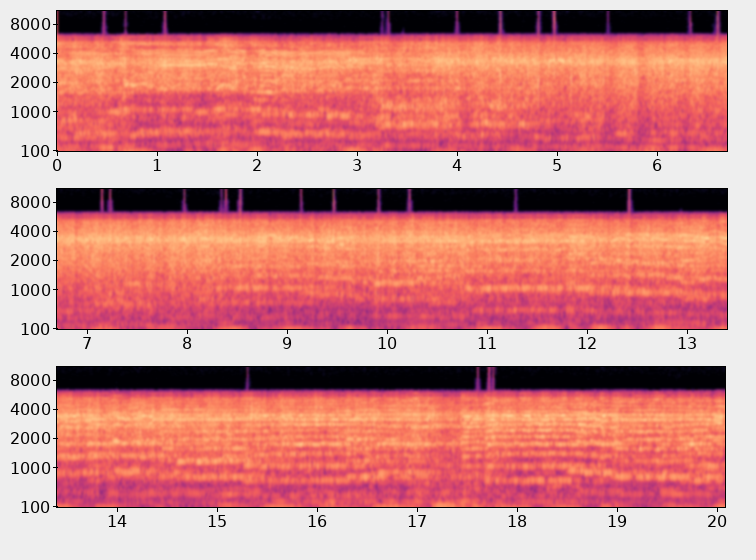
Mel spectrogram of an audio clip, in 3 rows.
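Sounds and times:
accordions playing: 0.0s - 20.0s
clarinet playing lead: 4.8s - 20.0s.

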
